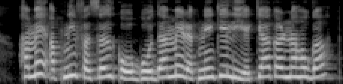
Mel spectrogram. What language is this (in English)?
Hindi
